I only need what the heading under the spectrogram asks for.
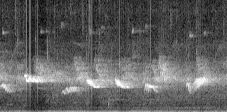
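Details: On a rainy October morning, a creamy-bellied thrush sings short, clear whistled phrases roughly twice a second, partly drowned by the steady hiss and patter of rain.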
